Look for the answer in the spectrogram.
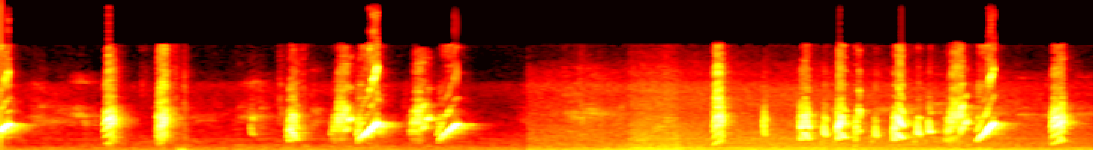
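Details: Flycatcher chirping, used to lure birds in the wild: spaced sharp chips and downward whistled sweeps, more rapid after midway, with a steady background hiss and hum.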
